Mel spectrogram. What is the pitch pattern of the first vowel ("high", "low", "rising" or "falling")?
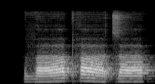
rising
